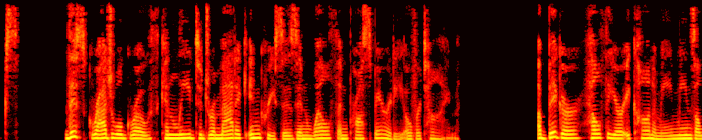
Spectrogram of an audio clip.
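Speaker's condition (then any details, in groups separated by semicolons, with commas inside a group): No condition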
